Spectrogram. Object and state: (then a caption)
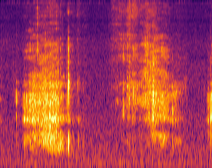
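Thin plywood decoration, scratched with nails. Long nails scratch the raw wood back of a solid, flat, thin plywood cut-out Christmas decoration. Two dry, crunchy scraping passes rise and fade, broken by a few short sharp clicks.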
